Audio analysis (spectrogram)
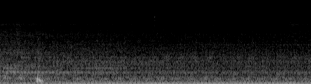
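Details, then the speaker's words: BMW N47 diesel in a Mini, first start after two years and rebuild with new oil pump and chain; starting clunk then lumpy idle with a light rattle, owner attributes it to a missing injector seal: injector seal leak rattle. "A bit of a surprise, boys and girls. She's a bit rattly, but I'm missing an injector seal."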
